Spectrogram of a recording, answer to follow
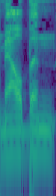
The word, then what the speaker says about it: Melbourne: I'll be in Melbourne, Australia, the 19th, 21st, 22nd at the Comics Lounge in Melbourne, Australia. I say Melbourne, you might say Melbourne, but anybody in Australia knows I say it right.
